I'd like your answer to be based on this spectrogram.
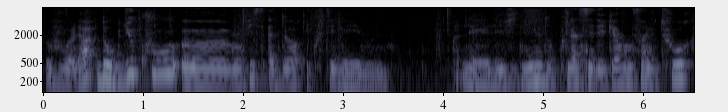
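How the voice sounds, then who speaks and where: Mellow-voiced woman chatting casually. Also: medium pitch, moderate pace, a little hiss or hum. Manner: chatty, hesitant with many fillers and restarts. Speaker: vlogger showing thrift finds. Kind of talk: casual show-and-tell vlog. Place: at home, indoors.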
